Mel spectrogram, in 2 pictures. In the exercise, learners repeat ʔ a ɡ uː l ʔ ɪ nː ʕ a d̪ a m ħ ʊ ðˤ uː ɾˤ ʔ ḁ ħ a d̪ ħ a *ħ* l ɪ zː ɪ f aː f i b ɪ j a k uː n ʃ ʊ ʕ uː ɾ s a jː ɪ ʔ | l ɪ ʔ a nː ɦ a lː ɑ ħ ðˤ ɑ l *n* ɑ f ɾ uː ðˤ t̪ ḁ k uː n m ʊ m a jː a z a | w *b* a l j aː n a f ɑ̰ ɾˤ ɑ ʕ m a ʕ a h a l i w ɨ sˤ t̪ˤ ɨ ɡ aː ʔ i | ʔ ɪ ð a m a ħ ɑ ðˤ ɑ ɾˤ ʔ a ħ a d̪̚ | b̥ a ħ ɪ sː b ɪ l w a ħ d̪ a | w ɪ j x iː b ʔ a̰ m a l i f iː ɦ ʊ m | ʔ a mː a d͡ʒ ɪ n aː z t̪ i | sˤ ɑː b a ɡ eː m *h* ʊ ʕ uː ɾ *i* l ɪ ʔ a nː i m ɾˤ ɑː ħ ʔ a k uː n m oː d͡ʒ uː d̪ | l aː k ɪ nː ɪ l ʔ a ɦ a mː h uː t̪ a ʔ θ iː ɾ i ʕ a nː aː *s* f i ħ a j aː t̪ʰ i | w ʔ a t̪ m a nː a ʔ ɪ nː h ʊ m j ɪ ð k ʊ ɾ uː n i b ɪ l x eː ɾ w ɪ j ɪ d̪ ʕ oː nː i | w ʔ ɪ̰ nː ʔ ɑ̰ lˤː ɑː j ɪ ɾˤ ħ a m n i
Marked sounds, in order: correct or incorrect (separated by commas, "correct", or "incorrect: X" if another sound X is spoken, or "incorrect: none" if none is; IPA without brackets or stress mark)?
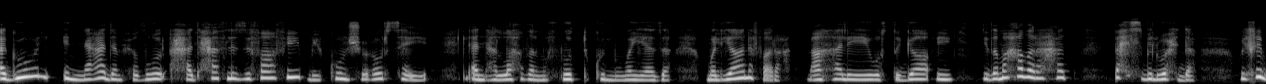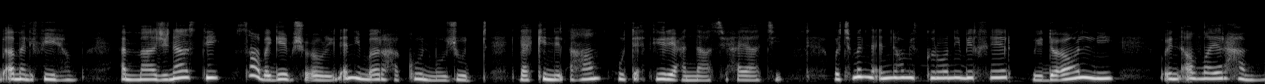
incorrect: f, incorrect: m, incorrect: m, incorrect: ʃ, correct, correct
